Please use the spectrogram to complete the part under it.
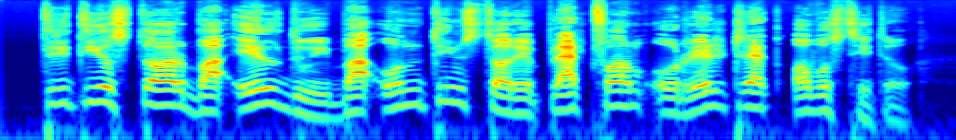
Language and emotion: Bengali, neutral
